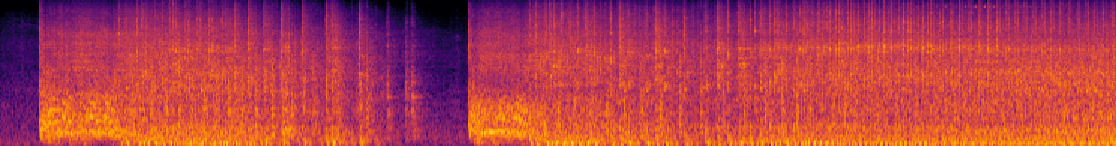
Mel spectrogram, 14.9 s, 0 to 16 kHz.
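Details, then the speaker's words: Ford 8N tractor, running with the fan belt removed after a stumble and restart: the engine settles into a steady, even idle with no noise over it, pointing to the belt as the earlier noise source. "Yeah, it sounds so much better without that."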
